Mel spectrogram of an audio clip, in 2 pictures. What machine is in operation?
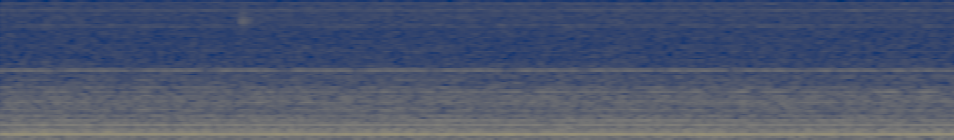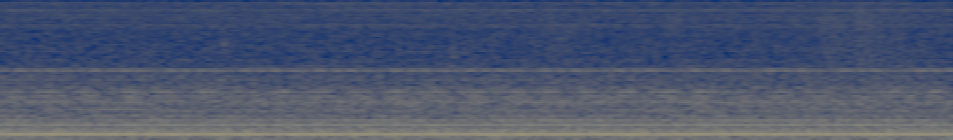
pump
